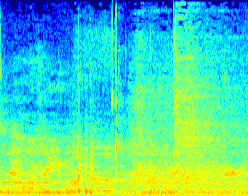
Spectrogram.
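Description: An almond being bitten and chewed, a few short crunches, over continuous television sound in the background.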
